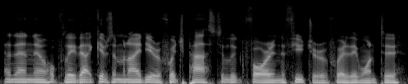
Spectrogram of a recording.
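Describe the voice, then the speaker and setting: A man's voice: lowish voice, steady tone, rapid-fire, darkish tone, smooth, no room sound. A man hosting a casual radio interview, rambling and restarting his questions as he talks. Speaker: radio host.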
